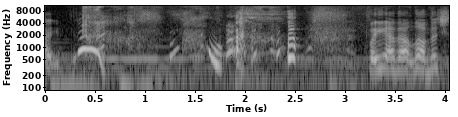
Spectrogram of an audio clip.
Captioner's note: laugh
